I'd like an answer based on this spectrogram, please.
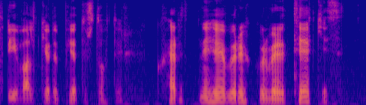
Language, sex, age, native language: Icelandic, male, 30-39, Icelandic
